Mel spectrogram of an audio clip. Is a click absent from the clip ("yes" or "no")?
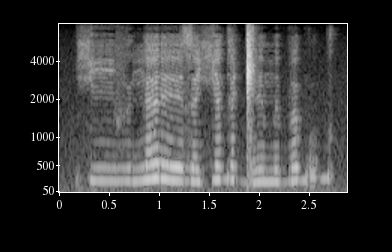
no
